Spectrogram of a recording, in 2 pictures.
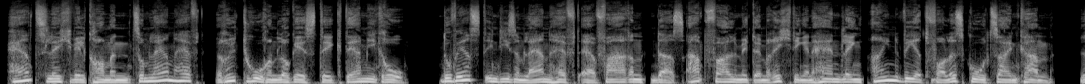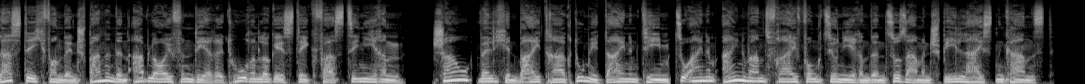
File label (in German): Dialekt Fremdtake Neutral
